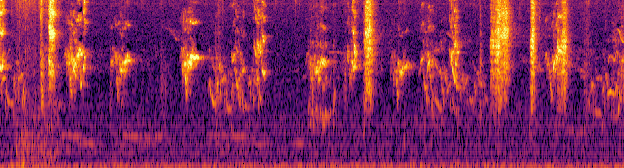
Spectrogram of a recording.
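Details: Budgerigars at play keep up a steady chattering warble of short chirps, buzzy squawks and a few sharp clicks, with irregular louder bursts.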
